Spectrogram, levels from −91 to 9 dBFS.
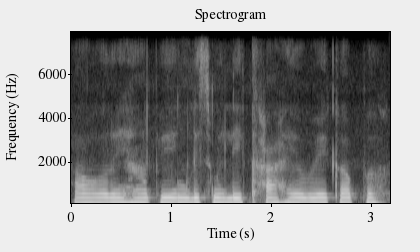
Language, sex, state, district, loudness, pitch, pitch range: Hindi, female, Uttar Pradesh, Jyotiba Phule Nagar, -16 LUFS, 180 Hz, 180-185 Hz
